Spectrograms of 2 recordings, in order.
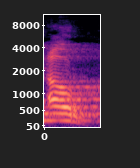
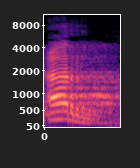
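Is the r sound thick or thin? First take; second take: thick; thin. First: The syllable is said thick and heavy. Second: The syllable is said thin and light. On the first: The speaker calls it right. "tebal sikit bunyi dia aur" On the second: The speaker calls it wrong. "Bukan ar"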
